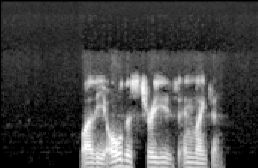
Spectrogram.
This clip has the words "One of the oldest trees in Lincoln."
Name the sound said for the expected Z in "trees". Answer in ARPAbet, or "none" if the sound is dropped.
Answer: Z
